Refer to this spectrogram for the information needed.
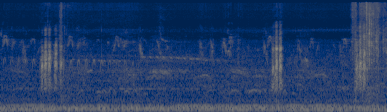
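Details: Red-vented bulbul babies in the nest, with their mother, give three short, harsh, scratchy chirping bursts spaced one to three seconds apart over a steady low rumble.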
